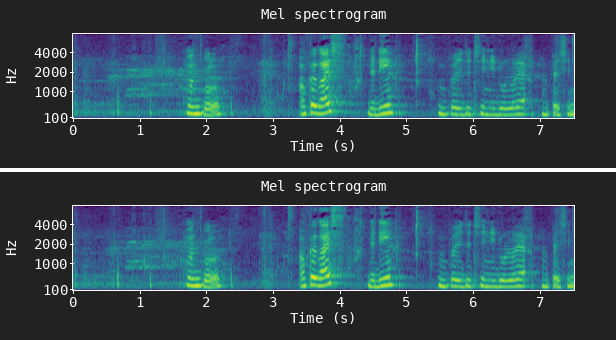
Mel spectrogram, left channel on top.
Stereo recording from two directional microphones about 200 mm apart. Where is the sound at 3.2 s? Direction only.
5° right (ahead or behind).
